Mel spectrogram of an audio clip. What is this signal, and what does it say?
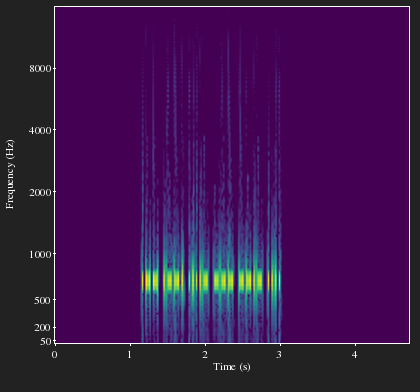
Morse code, heard as a keyed tone, about 46 wpm, 700 Hz. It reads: WP4OQH
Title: USA Call Signs - 6 Characters - Repeated 2x - 50wpm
